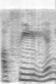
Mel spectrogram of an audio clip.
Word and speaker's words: aphelion: So the distance of the Earth, suppose if you have the Earth here, this position is called aphelion. So you have to pronounce it as aphelion, A-P-H-E-L-I-O-N.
